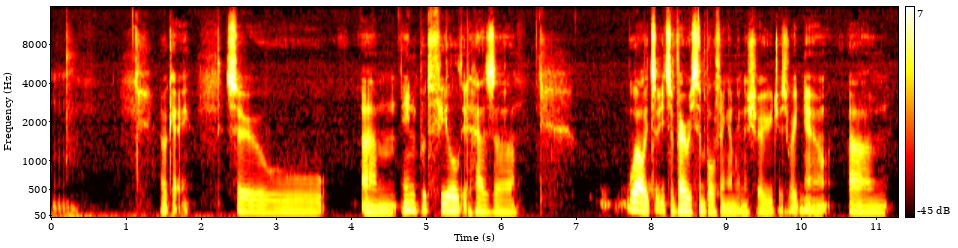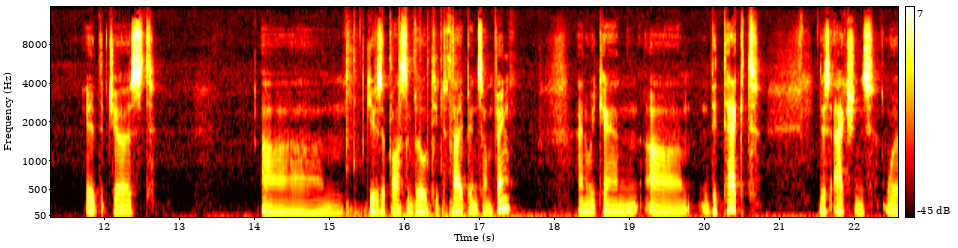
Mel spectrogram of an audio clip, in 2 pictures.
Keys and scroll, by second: 1.2 3, 16.0-22.5 typing.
